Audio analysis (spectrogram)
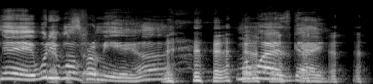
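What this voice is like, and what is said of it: Put-on Italian wise-guy accent. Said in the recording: “an Italian accent”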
